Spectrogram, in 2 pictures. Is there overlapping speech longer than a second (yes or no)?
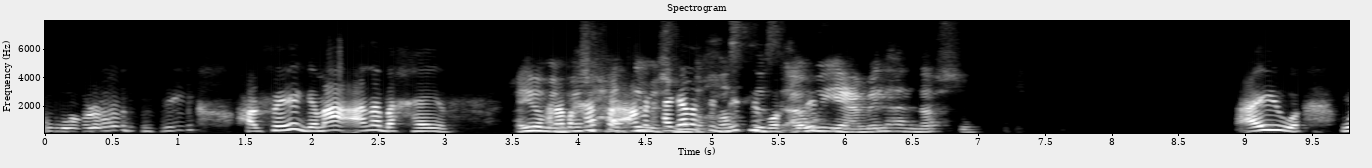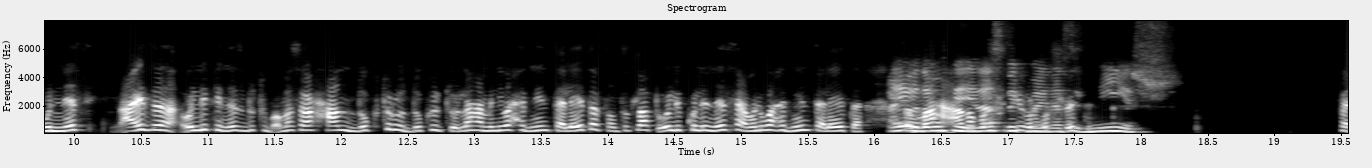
yes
